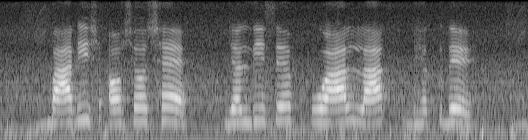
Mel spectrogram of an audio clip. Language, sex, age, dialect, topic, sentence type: Magahi, female, 18-24, Northeastern/Surjapuri, agriculture, statement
